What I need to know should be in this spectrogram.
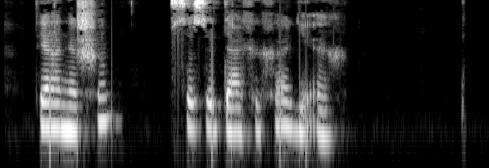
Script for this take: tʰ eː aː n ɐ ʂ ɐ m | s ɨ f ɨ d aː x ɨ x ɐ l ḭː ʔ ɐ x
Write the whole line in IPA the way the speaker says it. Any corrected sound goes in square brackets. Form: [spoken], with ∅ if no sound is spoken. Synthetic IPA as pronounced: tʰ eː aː n ɐ ʂ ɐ m | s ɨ [s] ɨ d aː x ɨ x ɐ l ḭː ʔ ɐ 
